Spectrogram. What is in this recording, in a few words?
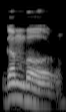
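"gembur", Malay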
